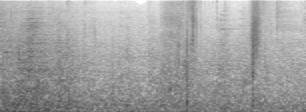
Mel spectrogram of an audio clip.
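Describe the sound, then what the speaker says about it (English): A train rides on rails in Call of Duty Black Ops Cold War, slowing toward an abandoned East German station, with a loud steady rumble and occasional faint metallic clacks and squeals. "Train's slowing down."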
